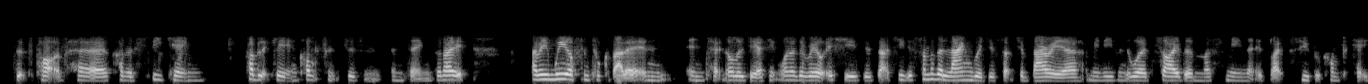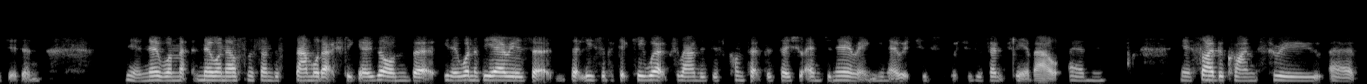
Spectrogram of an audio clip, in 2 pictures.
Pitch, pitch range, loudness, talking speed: 195 Hz, 180-230 Hz, -19 LUFS, 225 wpm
